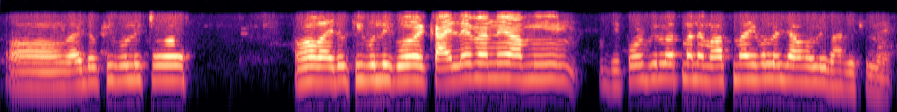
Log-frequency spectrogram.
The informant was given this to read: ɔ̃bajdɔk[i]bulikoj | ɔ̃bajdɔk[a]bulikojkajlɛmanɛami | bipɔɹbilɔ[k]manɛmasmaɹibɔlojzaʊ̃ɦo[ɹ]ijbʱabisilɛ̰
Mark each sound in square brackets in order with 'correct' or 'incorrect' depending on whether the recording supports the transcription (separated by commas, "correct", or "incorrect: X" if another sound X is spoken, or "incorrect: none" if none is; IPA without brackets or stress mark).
correct, incorrect: i, incorrect: t, incorrect: l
